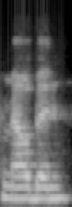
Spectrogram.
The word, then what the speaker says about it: Melbourne: I've been corrected by some Australians. It's Melbourne. Yeah, yeah. It's more like Melbourne. Melbourne They don't instead really of pronounce their R's like we do.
